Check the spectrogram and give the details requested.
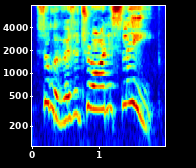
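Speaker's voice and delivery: high, loud sleepy complaint; grumpy bird. Acted. Woken bird scolding the boy, high grumpy voice. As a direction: scold him for the noise.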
